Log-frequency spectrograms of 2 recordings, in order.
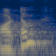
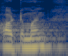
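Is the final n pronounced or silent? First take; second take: silent; pronounced. First: The word ends with m and no n. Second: The word ends with an audible n sound. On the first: The speaker calls it right. "ये दोस्तों ये है ऑटम" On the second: The speaker calls it wrong. "कई लोग इसे अजीब तरह से पढ़ते हैं"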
